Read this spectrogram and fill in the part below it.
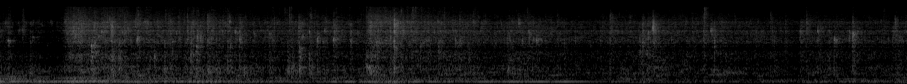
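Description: Onions hiss and crackle as they hit hot oil in a pan, a steady, moderately faint sizzle with a few scattered pops and stirring sounds.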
